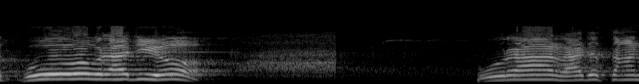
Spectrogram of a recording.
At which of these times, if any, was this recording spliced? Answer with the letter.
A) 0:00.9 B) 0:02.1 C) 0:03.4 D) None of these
C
